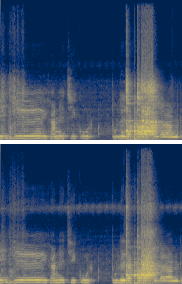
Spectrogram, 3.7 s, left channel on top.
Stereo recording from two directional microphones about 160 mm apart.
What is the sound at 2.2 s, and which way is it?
Speech, 15° right (ahead or behind).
